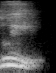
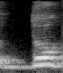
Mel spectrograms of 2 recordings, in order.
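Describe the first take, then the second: First: The syllable is said as 'dvi' with v. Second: The syllable is said as plain 'do'. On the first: The speaker calls it right. "द्वि बोलना है" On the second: The speaker calls it wrong. "कुछ लोग सा दो, दो कर देते हैं, ऐसे नहीं बोलना है"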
